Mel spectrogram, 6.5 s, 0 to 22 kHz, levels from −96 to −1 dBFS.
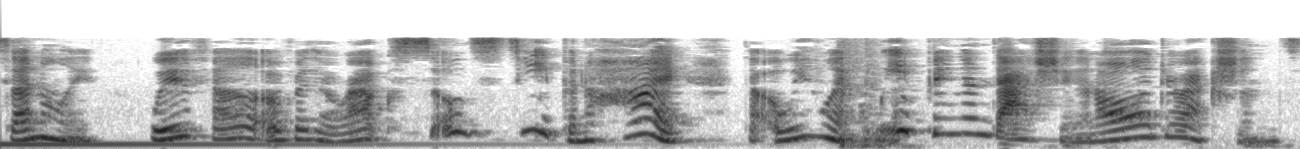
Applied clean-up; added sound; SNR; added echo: none; Keyboard (musical); 16 dB; none.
